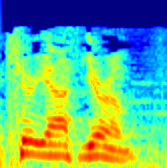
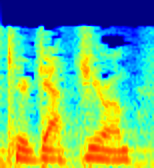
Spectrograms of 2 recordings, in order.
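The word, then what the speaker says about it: Kiriath Jearim: And then it went from Beth Shemesh up to Kiriath Yearim. And in your Bible it says, like, it's spelled with J's, but that J is pronounced like a Y, Kiriath Yearim versus Kirjath Jearim.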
